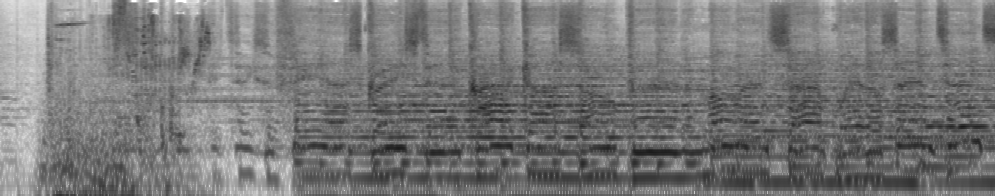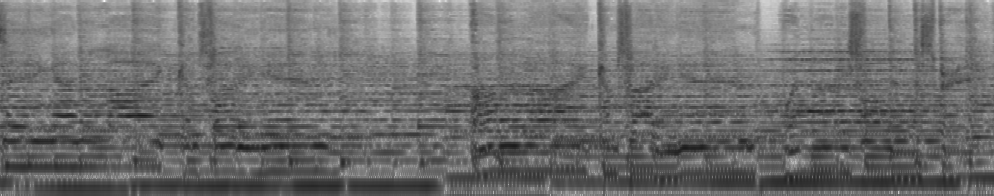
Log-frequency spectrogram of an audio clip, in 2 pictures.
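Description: After a brief noisy rush at the start, a slow acoustic ballad swells in with lush orchestral backing, sustained chords and layered melody playing steadily and fairly loud throughout.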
